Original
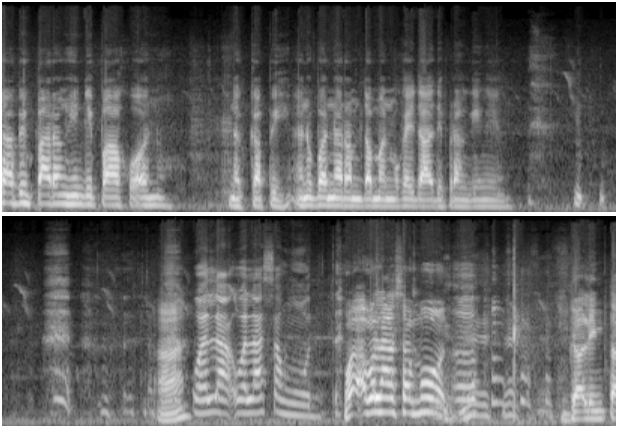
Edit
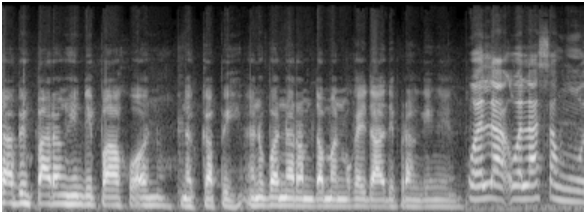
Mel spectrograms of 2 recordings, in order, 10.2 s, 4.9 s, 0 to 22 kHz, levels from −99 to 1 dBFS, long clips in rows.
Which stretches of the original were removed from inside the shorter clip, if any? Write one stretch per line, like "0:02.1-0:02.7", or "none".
0:01.4-0:01.8
0:04.3-0:06.7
